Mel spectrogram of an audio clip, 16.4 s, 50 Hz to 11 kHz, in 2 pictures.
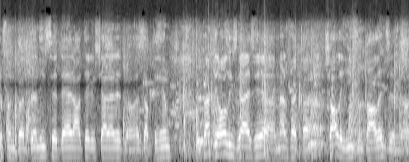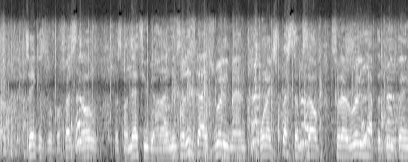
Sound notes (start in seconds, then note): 3.5 fists thumping; 9.2 jump rope slapping; 11.1 fists thumping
